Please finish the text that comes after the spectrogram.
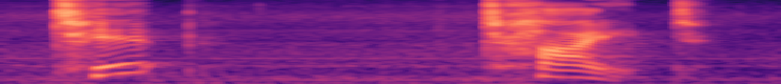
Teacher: you need to pronounce that T with a little more air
